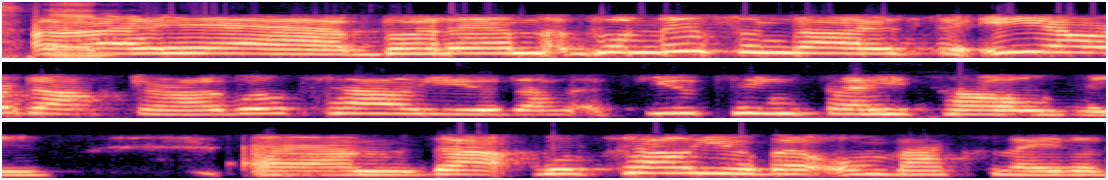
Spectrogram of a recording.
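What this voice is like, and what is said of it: Dublin Crumlin Irish accent. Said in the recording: “You sound like a Crumlin girl as well.”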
